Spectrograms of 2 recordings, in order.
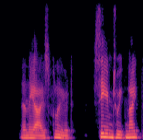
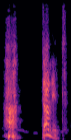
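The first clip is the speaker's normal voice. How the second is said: high triumphant shriek after a sharp "Ha"; shrieking creature; 10 semitones higher than usual. A narrator's reading. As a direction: shriek it like a gloating goblin. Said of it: "he shrieked again".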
